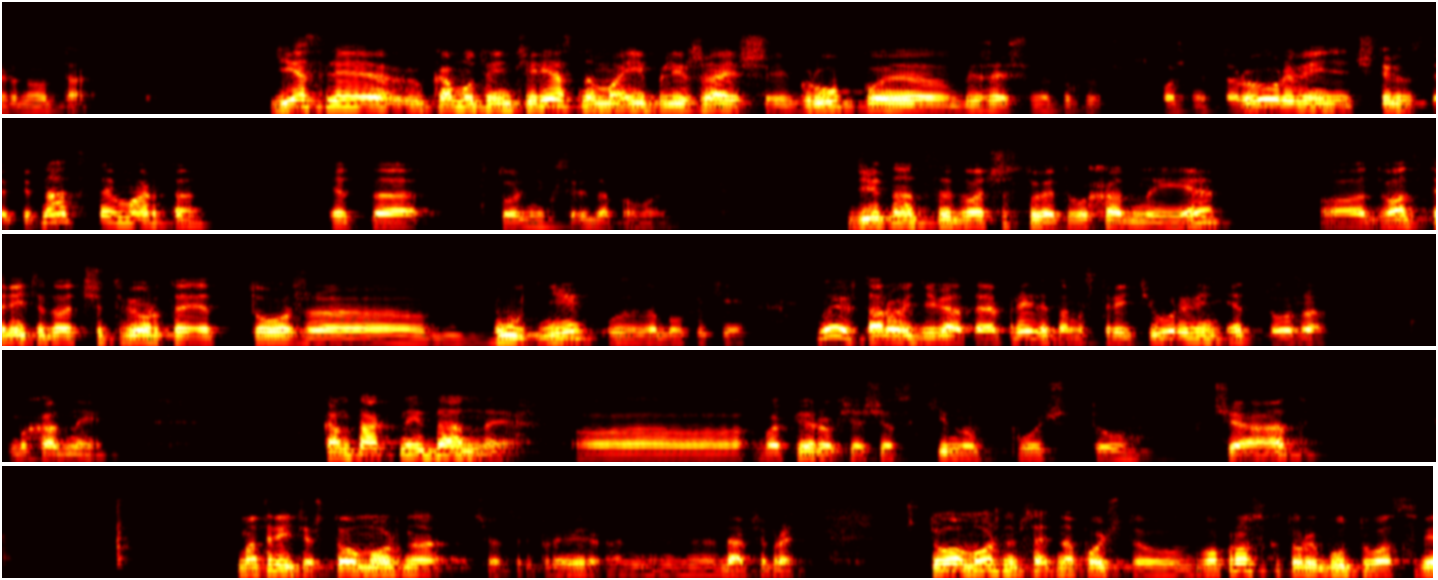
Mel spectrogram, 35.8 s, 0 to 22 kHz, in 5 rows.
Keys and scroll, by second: 26.1 ctrl+c, 28.5 ctrl+v.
